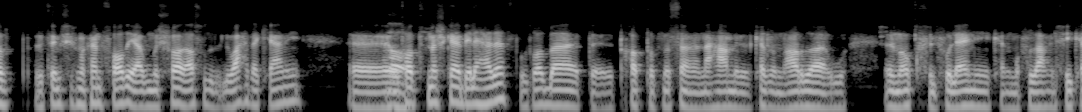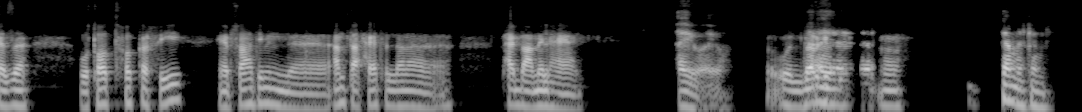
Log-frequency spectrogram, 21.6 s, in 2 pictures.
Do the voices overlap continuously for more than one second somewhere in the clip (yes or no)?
no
